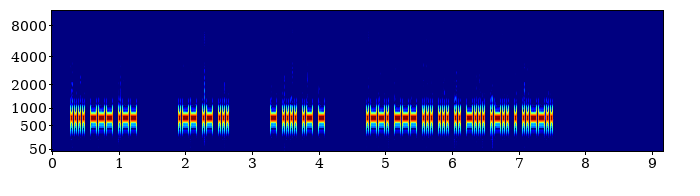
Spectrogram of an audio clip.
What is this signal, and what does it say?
Morse code, heard as a keyed tone, about 40 wpm, 700 Hz. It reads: HOW WAS THAT POSSIBLE?
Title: 3x Word-Spacing - Sentences from Top 500 Words - 40wpm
